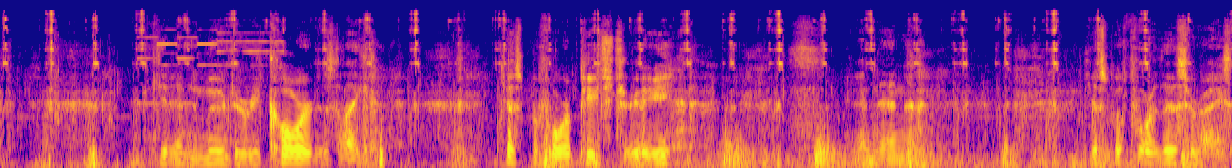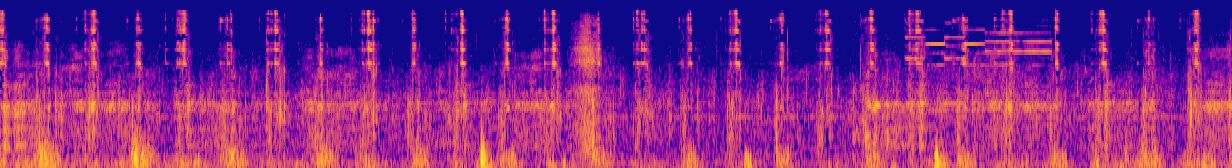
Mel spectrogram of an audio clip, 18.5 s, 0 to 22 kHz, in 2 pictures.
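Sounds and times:
rhythmic footsteps pounding while running: 0.0s - 18.4s
heart rate monitor alert beeping in short electronic tones: 1.0s - 2.6s, 15.8s - 17.6s
speech: 1.2s - 9.8s.

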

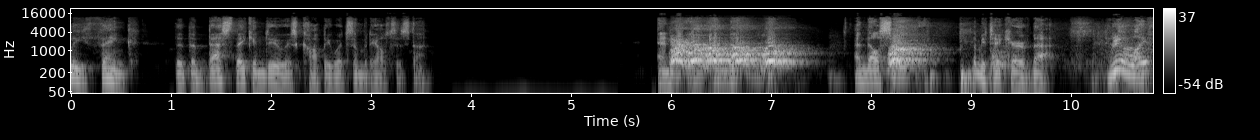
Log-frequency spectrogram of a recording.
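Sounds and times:
speech: 0.0s - 3.7s, 5.9s - 7.2s, 7.8s - 10.8s
dog barking: 5.9s - 9.4s.

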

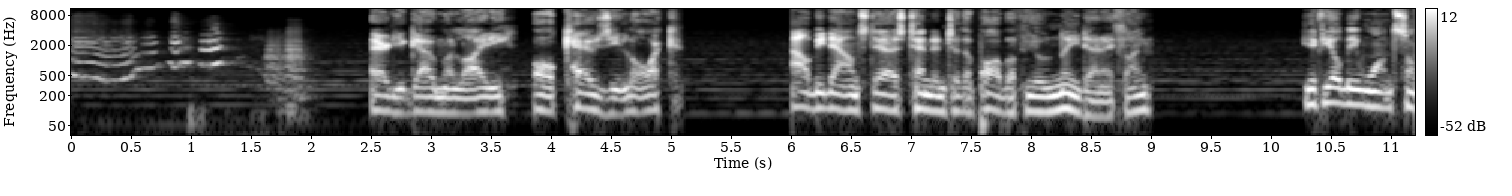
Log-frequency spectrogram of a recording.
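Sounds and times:
voice imitating a door creaking as it is stomped open: 0.0s - 2.1s
speech: 2.5s - 5.2s, 6.0s - 9.1s, 10.3s - 11.1s.

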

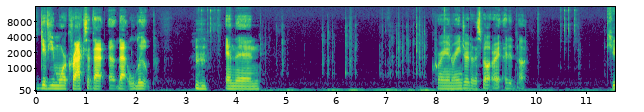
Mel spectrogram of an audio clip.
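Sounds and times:
speech: 0.1s - 2.4s, 3.2s - 4.6s, 8.0s - 9.9s
typing on a computer keyboard: 4.5s - 5.1s, 5.7s - 8.4s, 9.6s - 11.5s.

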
